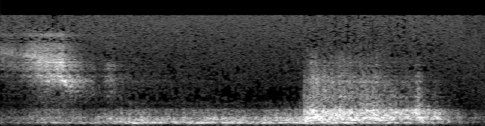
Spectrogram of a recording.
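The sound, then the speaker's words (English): A space torpedo missile explodes and levels a mountain peak: a deep rolling rumble swells steadily, then a louder, brighter blast erupts near the end before fading out. “He destroyed the missile. Smoke and rockets, the entire peak is gone. Leveled flat.”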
